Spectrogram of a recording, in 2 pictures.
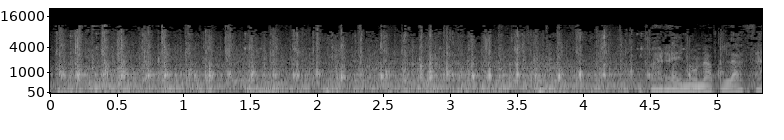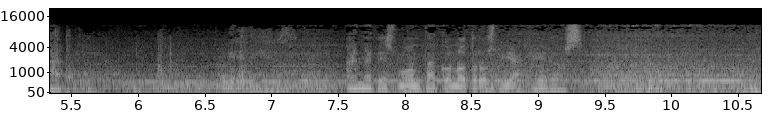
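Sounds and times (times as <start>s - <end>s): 
horse hooves clip-clopping pulling a carriage through a village: 0.0s - 6.3s
carriage wheels rattling: 0.0s - 10.6s
speech: 4.7s - 5.5s, 7.6s - 10.0s.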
